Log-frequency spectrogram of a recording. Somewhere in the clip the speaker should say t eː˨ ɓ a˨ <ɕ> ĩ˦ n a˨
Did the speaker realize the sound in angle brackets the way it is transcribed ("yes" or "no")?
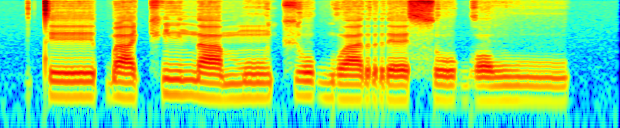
no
